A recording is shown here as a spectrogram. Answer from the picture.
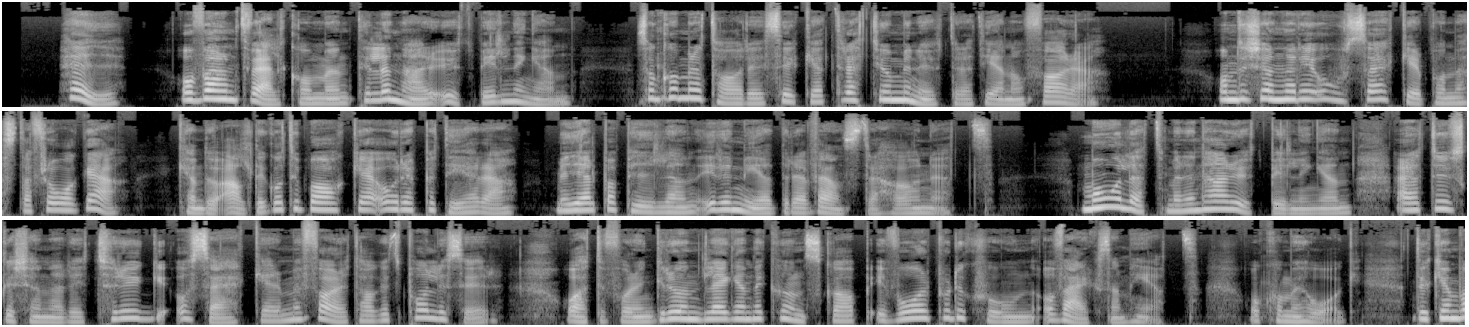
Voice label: female swedish voice over narrative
